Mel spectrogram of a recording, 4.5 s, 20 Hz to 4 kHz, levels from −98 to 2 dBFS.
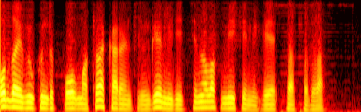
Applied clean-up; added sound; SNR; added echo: neural separator model SepFormer WHAMR!.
